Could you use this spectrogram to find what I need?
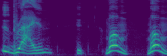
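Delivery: put-on high-pitched cartoon baby voice. Showing the one line they can do, in the Stewie voice. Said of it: "That's the only thing I could say in the Stewie voice".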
